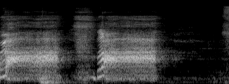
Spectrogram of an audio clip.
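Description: A boy's wordless, breathy vocal sounds: two drawn-out exclamations of about half a second each, the second beginning about a second in, then quiet near the end.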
